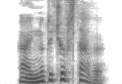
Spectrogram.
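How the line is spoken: Calling out. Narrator (Russian): окрикнула ее Карина

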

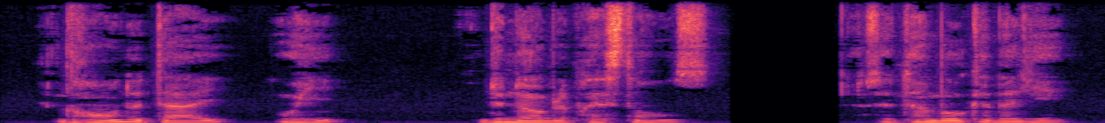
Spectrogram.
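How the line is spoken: Said weakly. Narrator (French): dit faiblement la marquise

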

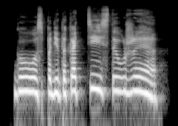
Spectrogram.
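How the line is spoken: Silent inner wail. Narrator (Russian): взвыла мысленно

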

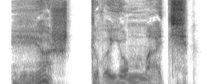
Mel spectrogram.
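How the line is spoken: Growled. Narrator (Russian): прорычал Всеволод Богданович

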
